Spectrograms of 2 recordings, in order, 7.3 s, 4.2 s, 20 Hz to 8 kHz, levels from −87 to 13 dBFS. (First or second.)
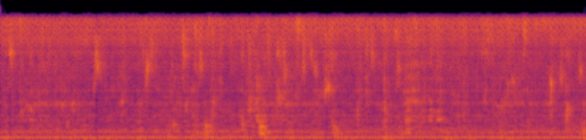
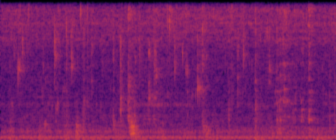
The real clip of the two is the second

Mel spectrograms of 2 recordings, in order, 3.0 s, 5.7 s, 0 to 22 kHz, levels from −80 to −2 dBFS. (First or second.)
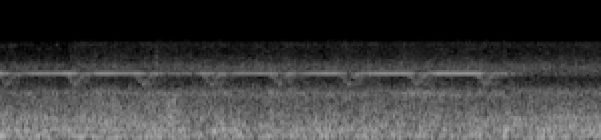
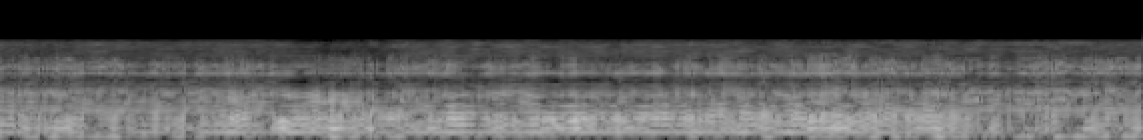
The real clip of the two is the first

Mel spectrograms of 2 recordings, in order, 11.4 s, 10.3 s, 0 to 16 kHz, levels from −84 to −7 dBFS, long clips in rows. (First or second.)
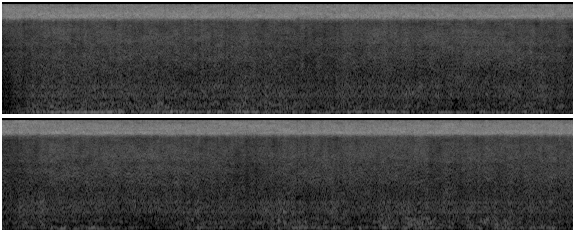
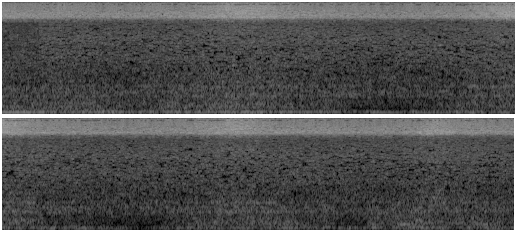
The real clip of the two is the second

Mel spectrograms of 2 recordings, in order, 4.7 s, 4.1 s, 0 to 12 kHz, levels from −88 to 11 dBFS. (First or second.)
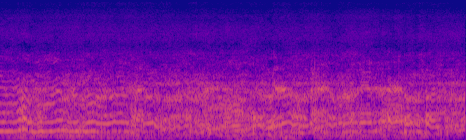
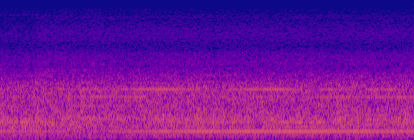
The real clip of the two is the second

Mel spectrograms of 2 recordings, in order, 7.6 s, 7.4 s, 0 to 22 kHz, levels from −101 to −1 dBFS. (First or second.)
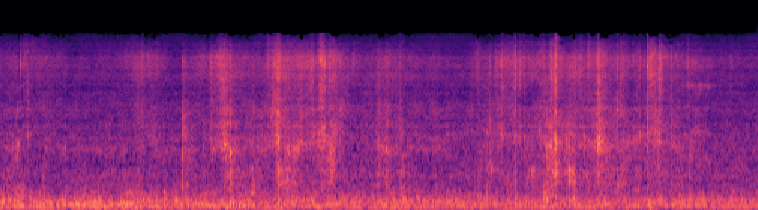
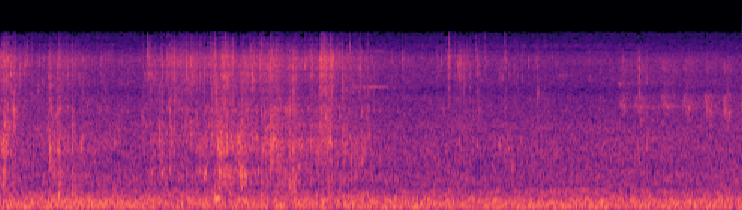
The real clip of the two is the second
